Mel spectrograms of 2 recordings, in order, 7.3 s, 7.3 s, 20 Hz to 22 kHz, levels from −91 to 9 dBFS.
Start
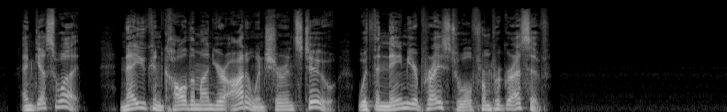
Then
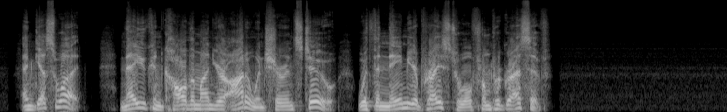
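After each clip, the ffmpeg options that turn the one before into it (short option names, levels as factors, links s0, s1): -filter_complex "[0:a]asplit=2[s0][s1];[s1]highpass=f=720:p=1,volume=10,asoftclip=type=tanh:threshold=0.422[s2];[s0][s2]amix=inputs=2:normalize=0,lowpass=f=1700:p=1,volume=0.501"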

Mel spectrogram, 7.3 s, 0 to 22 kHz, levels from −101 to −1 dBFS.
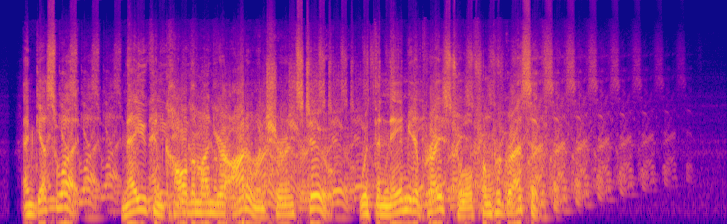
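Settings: -filter_complex "[0:a]asplit=8[s0][s1][s2][s3][s4][s5][s6][s7];[s1]adelay=221,afreqshift=81,volume=0.316[s8];[s2]adelay=442,afreqshift=162,volume=0.186[s9];[s3]adelay=663,afreqshift=243,volume=0.11[s10];[s4]adelay=884,afreqshift=324,volume=0.0653[s11];[s5]adelay=1105,afreqshift=405,volume=0.0385[s12];[s6]adelay=1326,afreqshift=486,volume=0.0226[s13];[s7]adelay=1547,afreqshift=567,volume=0.0133[s14];[s0][s8][s9][s10][s11][s12][s13][s14]amix=inputs=8:normalize=0,volume=1.88"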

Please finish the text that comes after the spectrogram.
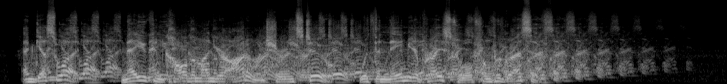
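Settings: -af "alimiter=limit=0.237:level=0:latency=1:release=46,volume=0.794"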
